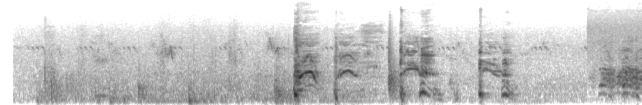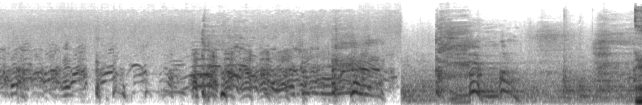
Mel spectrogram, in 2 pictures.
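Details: Acted smoker's cough: repeated harsh, throaty coughing bursts from an adult with some background sound, warning that a smoker's cough can become a lung cancer cough.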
